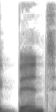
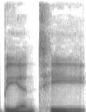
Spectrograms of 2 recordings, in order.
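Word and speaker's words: بنت: Now, the reason why you say bint instead of bnt is that there aren't just letters a word consists of in the Arabic language, but also vowels.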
